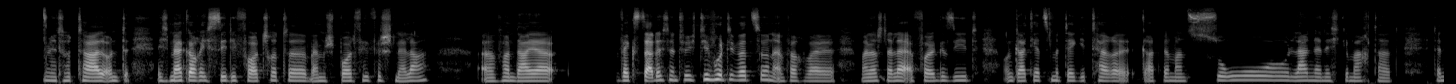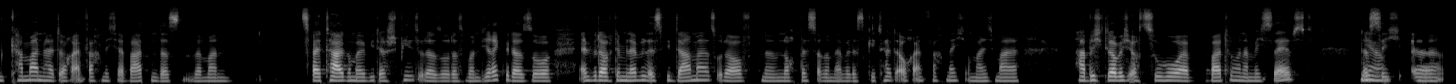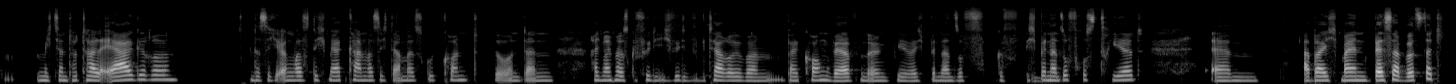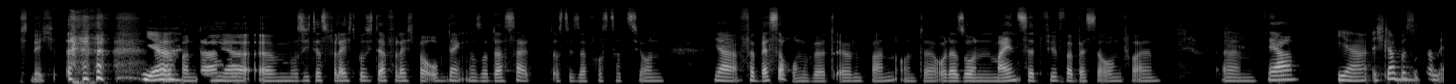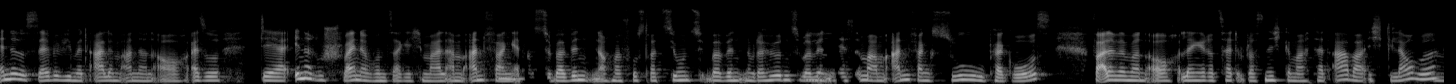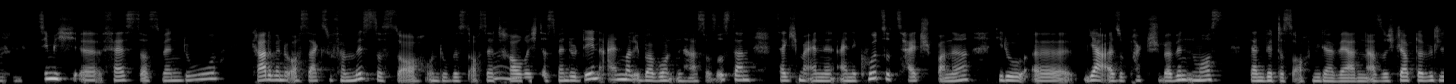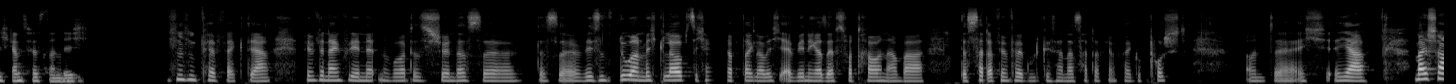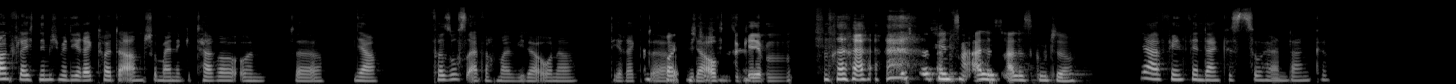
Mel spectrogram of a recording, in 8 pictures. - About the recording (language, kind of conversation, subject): German, advice, Wie kann ich mein Pflichtgefühl in echte innere Begeisterung verwandeln?
- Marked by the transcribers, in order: laughing while speaking: "die Motivation"; other background noise; drawn out: "so"; laughing while speaking: "Ja"; chuckle; in English: "Mindset"; stressed: "supergroß"; chuckle; in English: "gepusht"; chuckle; tapping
